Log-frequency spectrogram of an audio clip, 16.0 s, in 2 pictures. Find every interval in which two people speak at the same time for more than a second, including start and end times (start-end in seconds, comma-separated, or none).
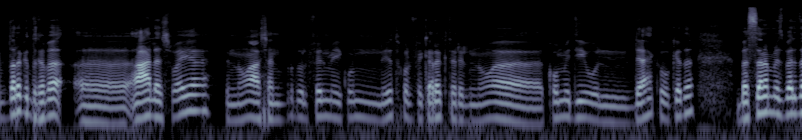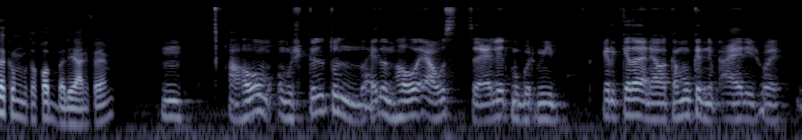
none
